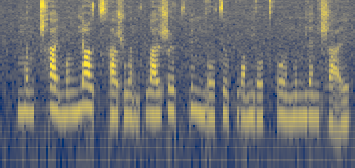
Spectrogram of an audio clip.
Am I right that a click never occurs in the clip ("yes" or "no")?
yes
